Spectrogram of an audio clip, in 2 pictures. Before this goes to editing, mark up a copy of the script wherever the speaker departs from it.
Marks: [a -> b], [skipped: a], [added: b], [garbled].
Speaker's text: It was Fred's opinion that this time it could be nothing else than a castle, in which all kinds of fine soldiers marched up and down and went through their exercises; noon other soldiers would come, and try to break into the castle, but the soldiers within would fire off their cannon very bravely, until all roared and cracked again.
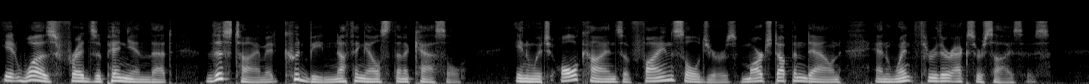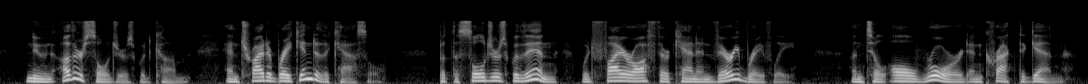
It was Fred's opinion that this time it could be nothing else than a castle, in which all kinds of fine soldiers marched up and down and went through their exercises; noon other soldiers would come, and try to break into the castle, but the soldiers within would fire off their cannon very bravely, until all roared and cracked again.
